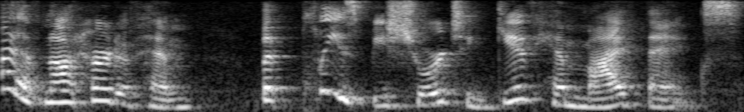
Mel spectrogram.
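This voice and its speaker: A woman uses a put-on character voice at a high pitch. Her pitch swings very widely at a moderate pace. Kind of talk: regal. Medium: read story.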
